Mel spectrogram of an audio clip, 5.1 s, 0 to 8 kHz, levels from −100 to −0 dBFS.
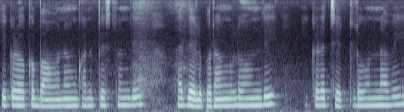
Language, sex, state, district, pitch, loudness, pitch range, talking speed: Telugu, female, Telangana, Mahabubabad, 195 Hz, -21 LUFS, 185-200 Hz, 130 wpm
